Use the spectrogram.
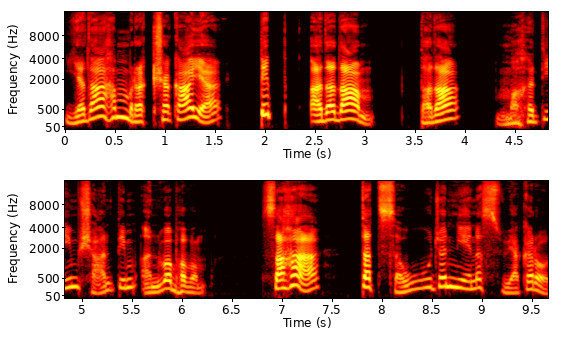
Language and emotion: Sanskrit, happy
